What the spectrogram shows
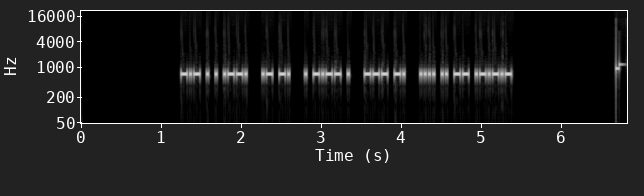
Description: Morse code, heard as a keyed tone, about 42 wpm, 700 Hz. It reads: KEEP AN EYE ON HIM.
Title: Sentences from Top 1000 Words - Review Part 1 - 45wpm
